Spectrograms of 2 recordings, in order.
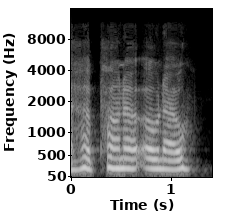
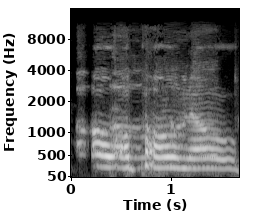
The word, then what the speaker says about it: Ho'oponopono: And is this something that we can, I'm going to try to say the H word, the Ho'oponopono. I didn't say it right. – Yeah, almost. Ho'oponopono.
